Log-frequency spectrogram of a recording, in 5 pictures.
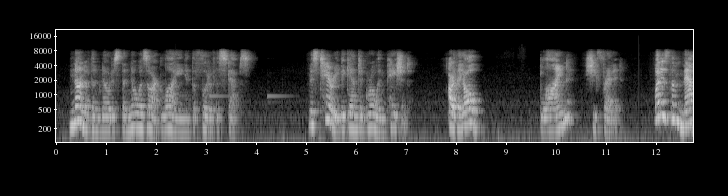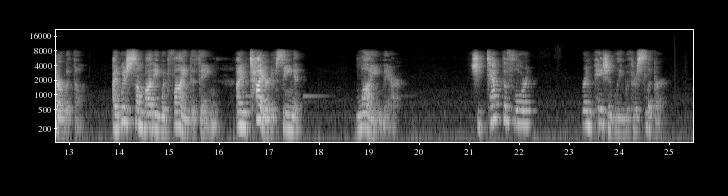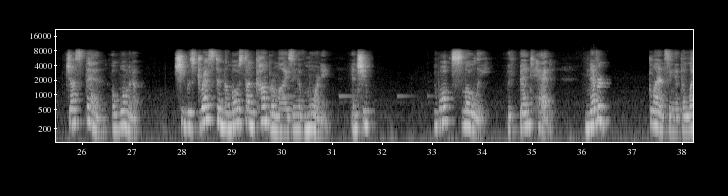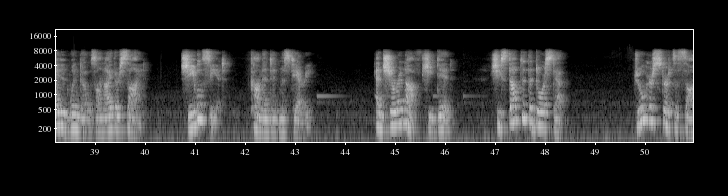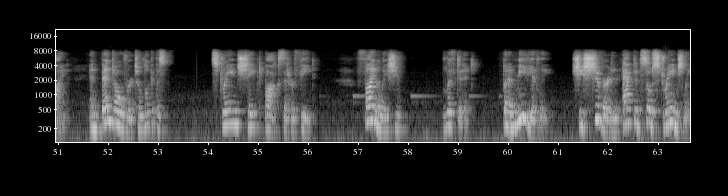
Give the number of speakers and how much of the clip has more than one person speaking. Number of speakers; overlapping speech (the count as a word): one, no overlap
